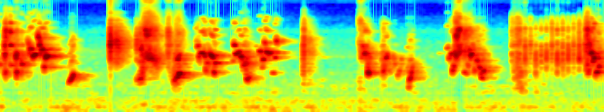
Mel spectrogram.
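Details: Happy caged budgie chattering with quick squawky chirps and downward-sliding whistles in short phrases, ending in a buzzy rattling trill, with a soft hum in the room.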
